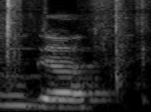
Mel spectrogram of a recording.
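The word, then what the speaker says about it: Hygge: So Huga, it looks like it says Higgy, but it's pronounced Huga.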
